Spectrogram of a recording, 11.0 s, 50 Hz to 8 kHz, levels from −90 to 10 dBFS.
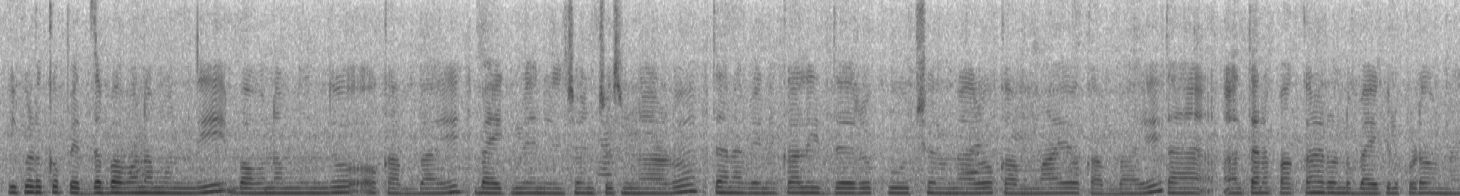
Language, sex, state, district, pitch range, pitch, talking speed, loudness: Telugu, female, Andhra Pradesh, Guntur, 195-210 Hz, 200 Hz, 160 wpm, -19 LUFS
